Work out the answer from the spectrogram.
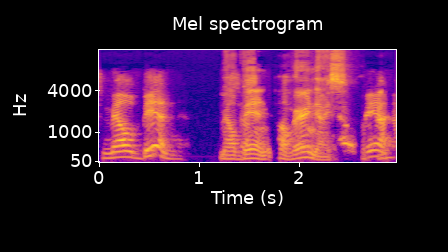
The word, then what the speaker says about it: Melbourne: Yvonne from Melbourne, Australia. Eric, when I went to Australia the first time, which was like 30 years ago, I walked in there and I said, oh, I'm in Melbourne.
